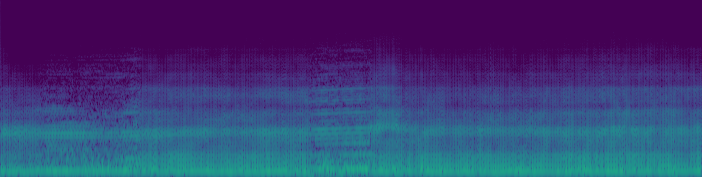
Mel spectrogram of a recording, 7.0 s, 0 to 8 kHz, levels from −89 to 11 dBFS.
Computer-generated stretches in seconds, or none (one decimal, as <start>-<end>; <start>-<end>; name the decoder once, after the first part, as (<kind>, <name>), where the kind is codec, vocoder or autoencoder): 0.0-0.4 (vocoder, Vocos); 1.4-3.1; 3.7-7.0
